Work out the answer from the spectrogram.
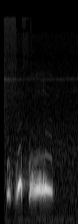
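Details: Spotted dove giving a stimulating coo meant to prompt other doves to call: two short low hoots, then one long, steady, mellow coo lasting about half a second, all at the same low pitch, with a quiet background.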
